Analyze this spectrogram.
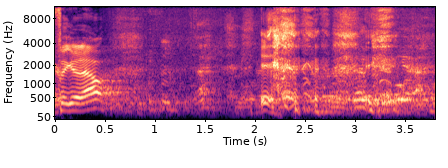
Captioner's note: laughs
